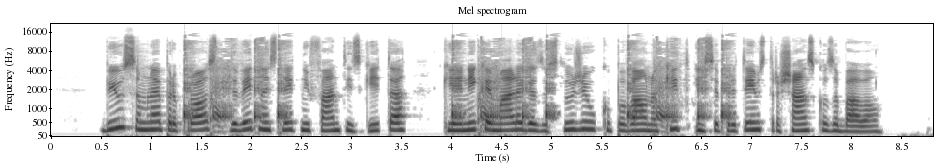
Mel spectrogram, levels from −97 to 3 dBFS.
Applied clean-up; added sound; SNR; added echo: classical method spectral subtraction.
